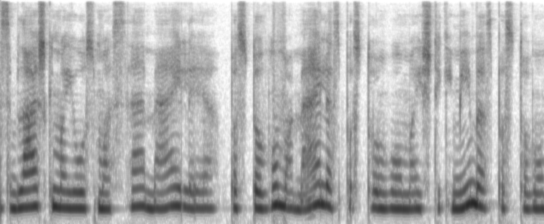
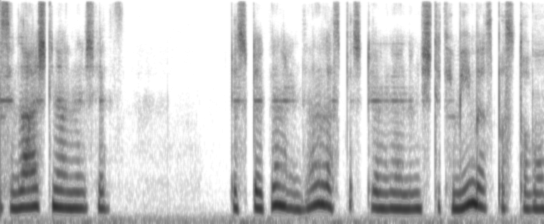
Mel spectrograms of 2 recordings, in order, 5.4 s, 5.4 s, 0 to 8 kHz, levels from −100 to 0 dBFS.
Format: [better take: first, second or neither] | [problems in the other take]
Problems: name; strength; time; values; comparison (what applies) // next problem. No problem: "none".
first | noise reduction (neural diffusion model UNIVERSE++)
